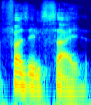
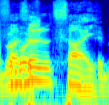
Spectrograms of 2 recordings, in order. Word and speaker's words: Fazil Say: Voilà, Fazil Say, c'est comme ça qu'il faut prononcer. – Hein. Paraît-il qu'il faut dire Fazil Say.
